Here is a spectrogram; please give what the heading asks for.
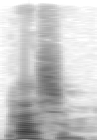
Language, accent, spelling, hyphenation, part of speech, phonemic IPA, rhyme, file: English, US, passim, pas‧sim, adverb / adjective, /ˈpæ.sɪm/, -æsɪm, En-us-passim.ogg
- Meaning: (adverb) Used in citations to indicate that something, as a word, phrase, or idea, is to be found at many places throughout the work cited; here and there, throughout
